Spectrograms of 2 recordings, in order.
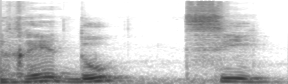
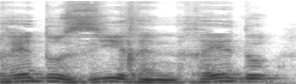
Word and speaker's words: reduzieren: na pronúncia, tem que tomar cuidado com a pronúncia. Então é reduzieren. Cuidado para não fazer reduzieren, vai avacalhar a pronúncia da palavra.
